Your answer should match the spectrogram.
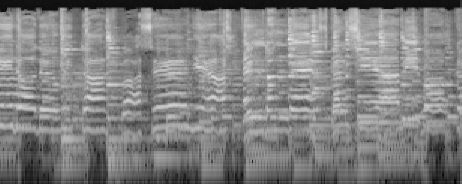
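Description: Cuyo folk music: a cueca played on acoustic guitars and a guitarrón, with strummed chords under a melody line.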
